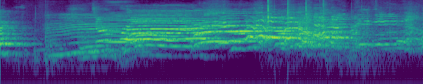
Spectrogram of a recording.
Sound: screams

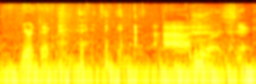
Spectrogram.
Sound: laughs

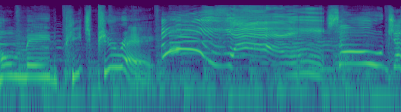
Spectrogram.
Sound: babbling

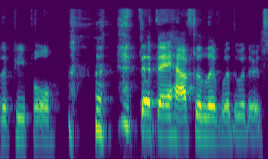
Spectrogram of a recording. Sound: laughs

